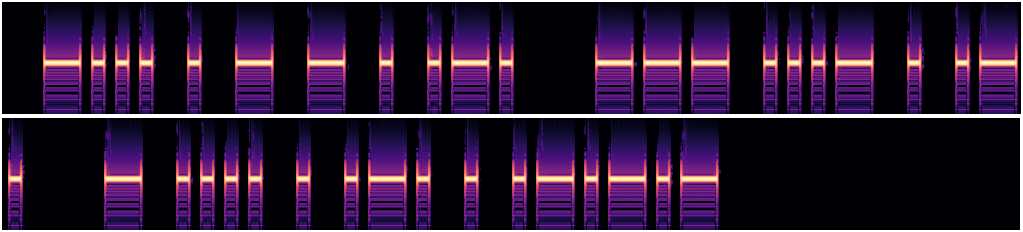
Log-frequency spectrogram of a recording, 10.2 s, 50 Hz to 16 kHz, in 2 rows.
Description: Morse code, heard as a keyed tone, about 20 wpm, 700 Hz. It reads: BETTER OVER THERE.
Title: Sentences from Top 1500 Words 20wpm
